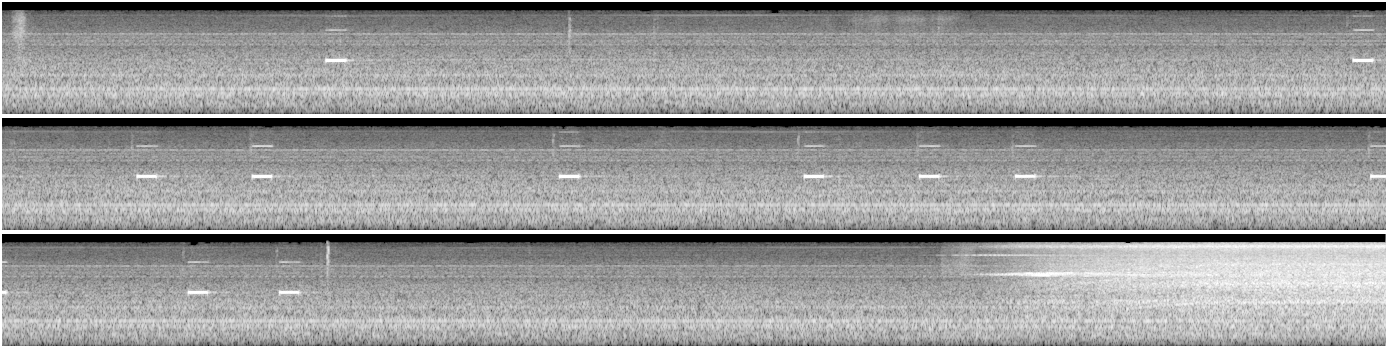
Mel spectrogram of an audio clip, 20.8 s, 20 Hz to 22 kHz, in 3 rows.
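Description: Steady hum of a 1998 Hitachi Seiki HT23J CNC lathe standing ready, broken by about a dozen short beeps from its control panel. About 18 seconds in, the spindle starts spinning up toward its 4,000 rpm top speed, a whir that grows steadily louder.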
